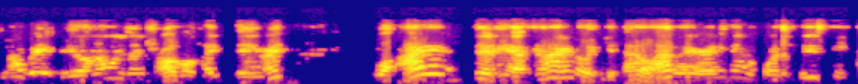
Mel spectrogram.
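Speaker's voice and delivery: normal talking voice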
